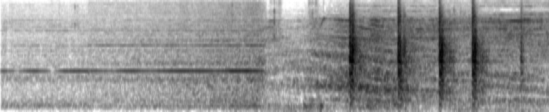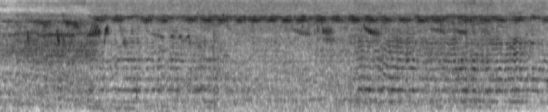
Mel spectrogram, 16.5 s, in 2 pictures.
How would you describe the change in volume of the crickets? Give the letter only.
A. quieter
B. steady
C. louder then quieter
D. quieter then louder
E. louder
B.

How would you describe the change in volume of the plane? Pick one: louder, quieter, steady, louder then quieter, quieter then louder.
louder then quieter.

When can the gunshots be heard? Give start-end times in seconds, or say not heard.
5.2-7.9.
